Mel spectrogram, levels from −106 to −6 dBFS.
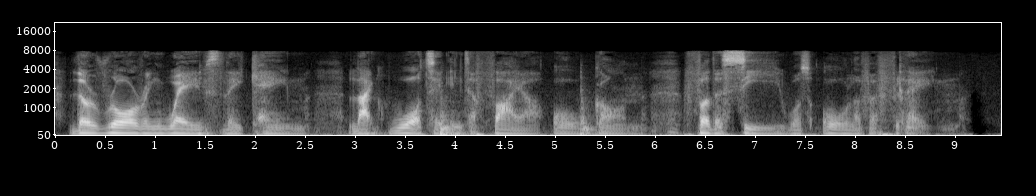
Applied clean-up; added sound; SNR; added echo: neural mask model Resemble Enhance denoiser.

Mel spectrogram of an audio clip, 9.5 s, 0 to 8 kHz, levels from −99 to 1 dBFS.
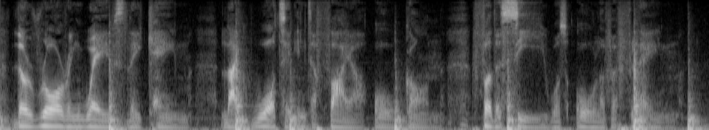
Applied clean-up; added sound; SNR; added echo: none; Thump, thud; 4 dB; none.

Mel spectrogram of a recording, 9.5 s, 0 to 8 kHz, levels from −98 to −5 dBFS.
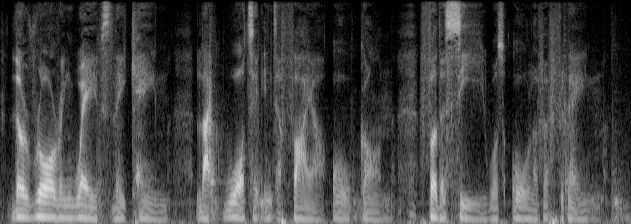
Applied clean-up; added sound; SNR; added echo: neural separator model SepFormer DNS4.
